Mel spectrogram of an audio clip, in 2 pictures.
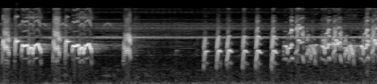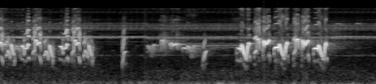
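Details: Sooty-headed bulbul in lively song: chattering bursts alternate with a series of short, evenly spaced chips, then a long bubbling run of twittered notes, all over a constant high ringing tone.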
